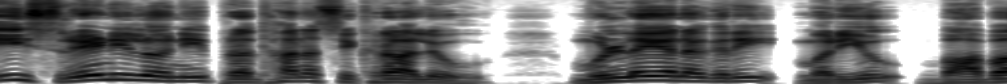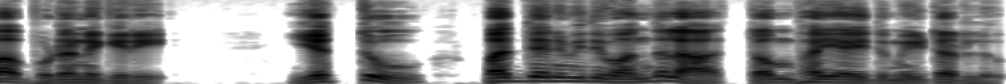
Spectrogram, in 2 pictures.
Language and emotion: Telugu, neutral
